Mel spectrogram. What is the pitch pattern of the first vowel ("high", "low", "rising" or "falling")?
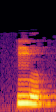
low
